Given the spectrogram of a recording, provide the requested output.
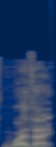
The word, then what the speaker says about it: whether: Okay, whether is spelled W-H-E-T-H-E-R, but it's pronounced exactly the same as the weather.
